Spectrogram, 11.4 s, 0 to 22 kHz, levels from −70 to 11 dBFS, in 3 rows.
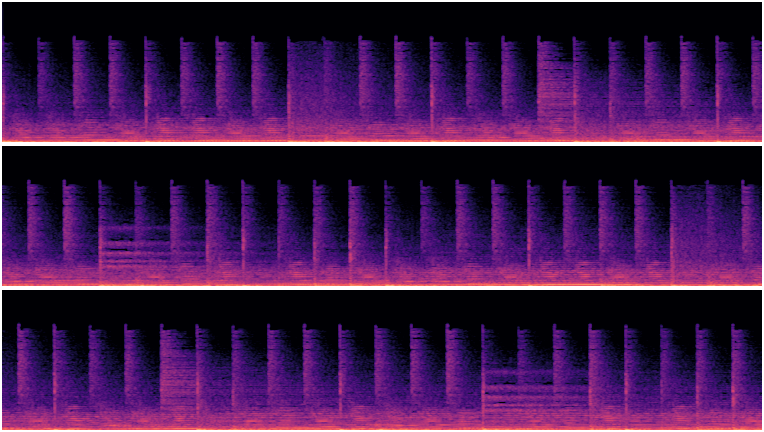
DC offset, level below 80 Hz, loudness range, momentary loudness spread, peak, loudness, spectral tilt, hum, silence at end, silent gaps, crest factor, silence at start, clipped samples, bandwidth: under 0.1%; -18 dBFS; 1 LU; 3 LU; 0 dBFS; -16 LUFS; -5.5 dB/octave; none; 0 s; none; 14 dB; 0 s; under 0.1%; 17 kHz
